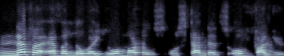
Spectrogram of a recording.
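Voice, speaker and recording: Loud, with a dark, mellow tone, a woman speaks at a fairly high pitch and moderate pace with ordinary pitch variation against a quiet background. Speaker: talk show guest. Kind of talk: interview, advice-giving monologue. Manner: confident.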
